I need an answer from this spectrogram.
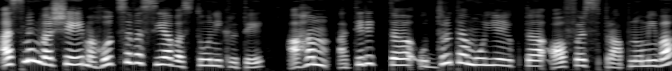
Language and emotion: Sanskrit, neutral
